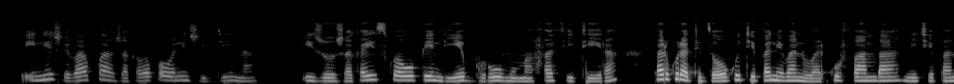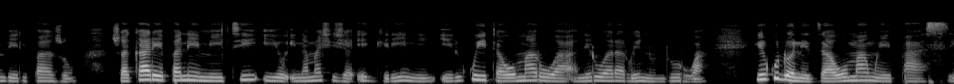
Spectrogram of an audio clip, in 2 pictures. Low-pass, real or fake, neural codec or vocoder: 7.2 kHz; real; none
